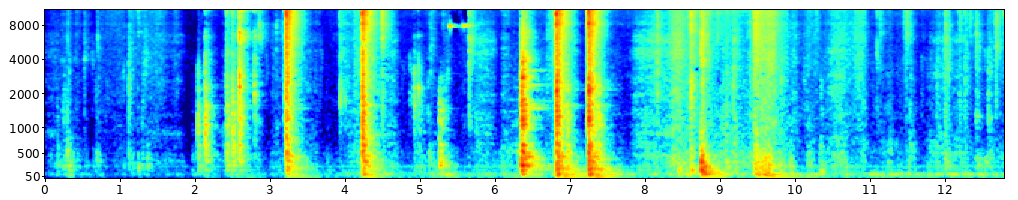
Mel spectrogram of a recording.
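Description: Sharp metallic clacks and knocks as hose fittings and metal parts of a hydraulic pipe bursting machine are handled and fitted, a handful of loud ones about two to seven seconds in, followed by a softer scraping rustle.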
